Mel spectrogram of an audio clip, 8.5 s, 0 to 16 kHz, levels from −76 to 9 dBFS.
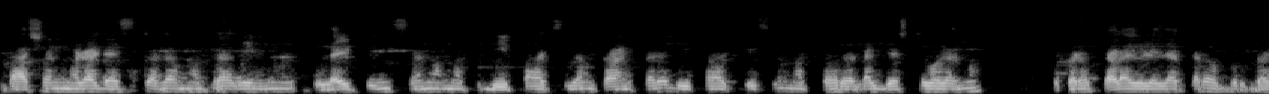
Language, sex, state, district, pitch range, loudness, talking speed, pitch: Kannada, male, Karnataka, Gulbarga, 105-115 Hz, -18 LUFS, 140 wpm, 110 Hz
